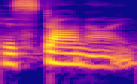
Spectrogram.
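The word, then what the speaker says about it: ἱστάναι: need to know that the accent is fixed in the syllable right before the nigh and so we get didanai tethenai and histanai for the present infinitive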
